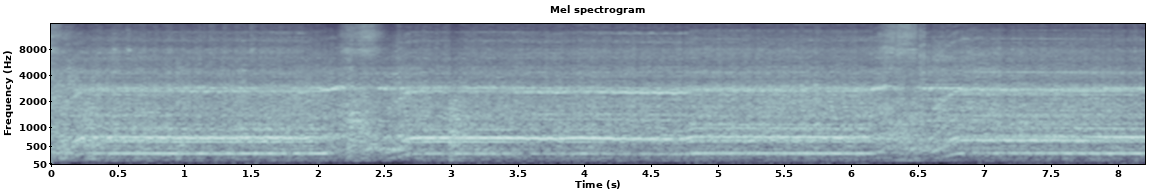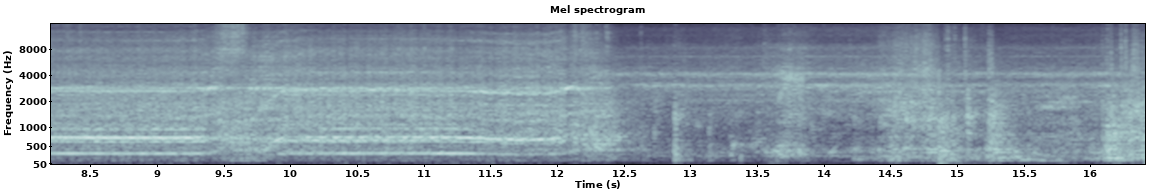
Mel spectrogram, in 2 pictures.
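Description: Milwaukee M18 battery drain-cleaning machine running, spinning a 7/8-inch cable being fed into a clogged floor drain: a steady motor whine that dips briefly several times. About twelve seconds in the motor stops, leaving quieter knocks and rattles of the cable.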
